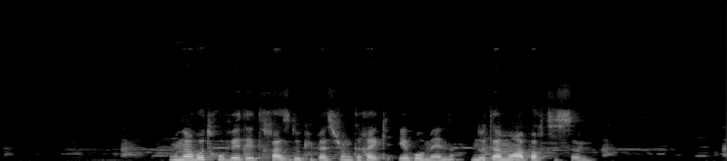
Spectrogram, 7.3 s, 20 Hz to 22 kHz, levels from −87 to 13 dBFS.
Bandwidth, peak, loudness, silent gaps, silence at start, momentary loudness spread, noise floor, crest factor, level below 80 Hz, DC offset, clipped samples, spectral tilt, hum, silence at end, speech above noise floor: 7.2 kHz; -4 dBFS; -21 LUFS; none; 1.25 s; 14 LU; -81 dBFS; 18 dB; -76 dBFS; under 0.1%; under 0.1%; -5 dB/octave; none; 0 s; 60 dB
